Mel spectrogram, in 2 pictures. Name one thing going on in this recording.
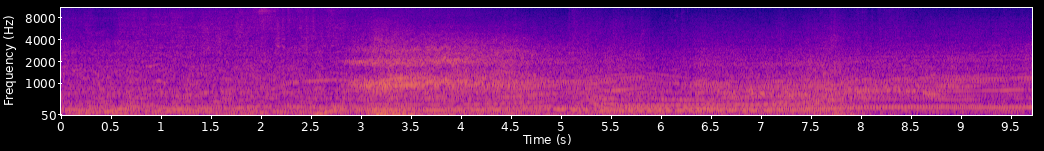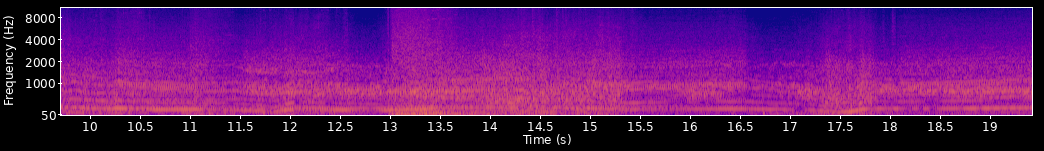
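Racing car engines roar and rev, rising and falling in pitch.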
